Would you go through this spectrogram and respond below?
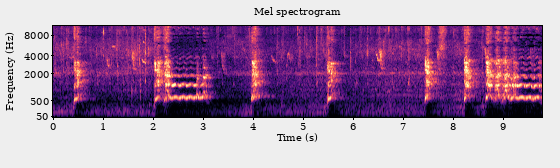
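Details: Mother dogs and puppies, rescued, during feeding; loud barks about every two seconds, some drawn out with a clear tonal yelping edge, over a busy noisy background.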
